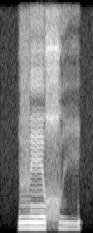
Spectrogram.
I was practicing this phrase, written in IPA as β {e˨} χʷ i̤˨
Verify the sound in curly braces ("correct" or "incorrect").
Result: correct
